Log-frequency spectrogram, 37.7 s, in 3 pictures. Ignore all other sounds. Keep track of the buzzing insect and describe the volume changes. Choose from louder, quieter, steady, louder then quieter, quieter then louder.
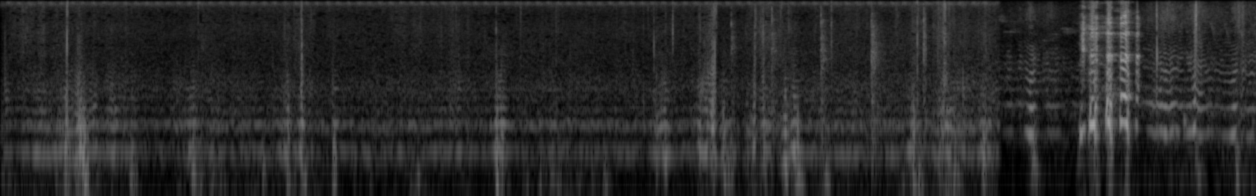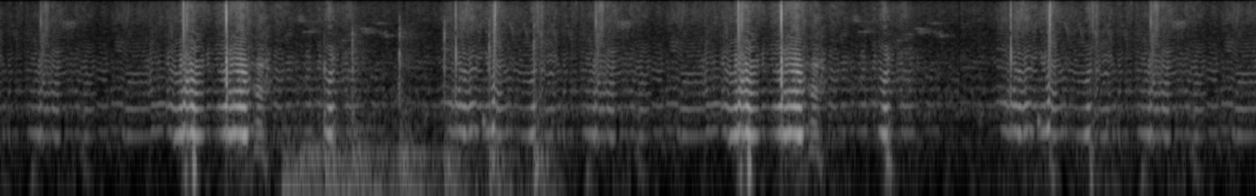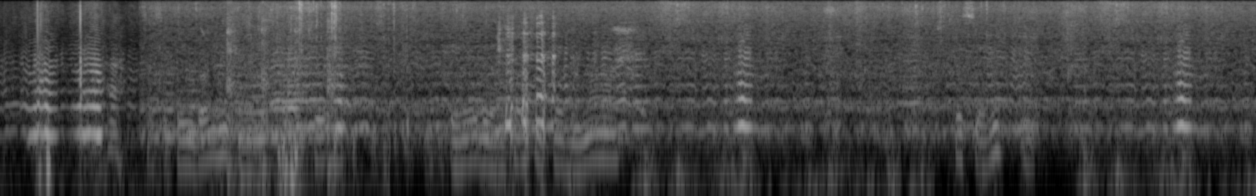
louder.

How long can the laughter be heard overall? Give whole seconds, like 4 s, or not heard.
2 s.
